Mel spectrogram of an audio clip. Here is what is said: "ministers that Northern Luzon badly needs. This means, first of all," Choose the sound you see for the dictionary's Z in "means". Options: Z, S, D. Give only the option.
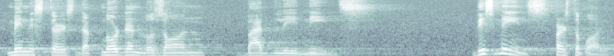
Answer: S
